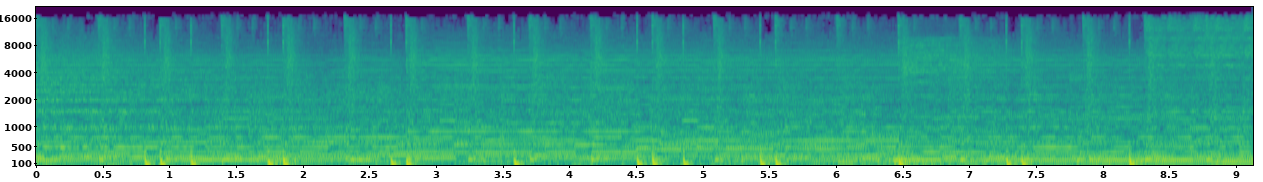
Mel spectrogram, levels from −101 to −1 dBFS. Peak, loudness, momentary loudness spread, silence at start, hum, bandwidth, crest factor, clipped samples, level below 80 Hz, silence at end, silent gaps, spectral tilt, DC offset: -4 dBFS; -20 LUFS; 3 LU; 0 s; none; 17.5 kHz; 16 dB; under 0.1%; -30 dBFS; 0 s; none; -5 dB/octave; 0.7%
